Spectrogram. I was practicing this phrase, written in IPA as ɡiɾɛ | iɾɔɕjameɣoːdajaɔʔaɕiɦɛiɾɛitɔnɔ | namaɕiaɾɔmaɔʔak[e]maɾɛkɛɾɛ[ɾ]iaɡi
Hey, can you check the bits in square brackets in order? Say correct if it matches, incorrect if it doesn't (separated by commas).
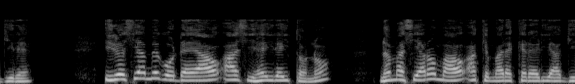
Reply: correct, correct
